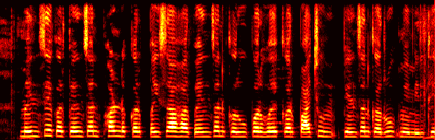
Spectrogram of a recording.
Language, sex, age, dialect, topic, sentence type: Chhattisgarhi, female, 25-30, Northern/Bhandar, banking, statement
